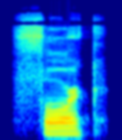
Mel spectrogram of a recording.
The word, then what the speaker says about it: fork: 이때는 자음 애플를 길게 발음합니다. fork for크 학생들도 따라 발음했다.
